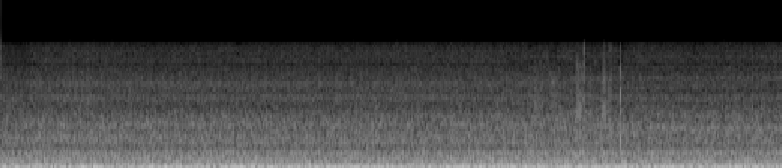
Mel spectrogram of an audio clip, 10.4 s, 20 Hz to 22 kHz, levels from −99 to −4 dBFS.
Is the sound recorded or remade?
recorded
